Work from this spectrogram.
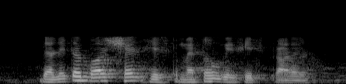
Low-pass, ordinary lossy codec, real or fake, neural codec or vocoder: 3.6 kHz; none; fake; codec, 16 kHz in and 24 kHz out, 1.1 kbps, FireRedTTS-2 codec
